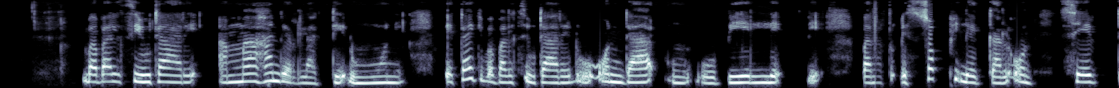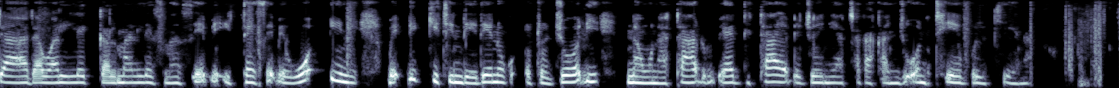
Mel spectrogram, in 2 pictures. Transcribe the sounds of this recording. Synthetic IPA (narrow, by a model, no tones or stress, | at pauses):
babalsiwtaɾɛʔamːaɦandɛɾladːɛɗumwoniɓɛtaɡibabalsiwtaɾɛɗɔ̰ʔɔndaɗumɗɔbɛlɛ | ɓɛ̰b̥anatɔɓɛsopːilɛɡːalɔ̰nsɛdadawalːɛɡːalmanlɛsmansɛ̰jɓɛ̰ʔitːajsɛjɓɛwoɗːiniɓɛɗiɡːitʰindɛdɛnɔɡɔɗːɔtɔd͡ʒoːɗinawnataɗumɓɛjadːitʰajaɓɛd͡ʒojnijatʰːakakaɲd͡ʒuɔ̰ntʰɛbulkʰɛːna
